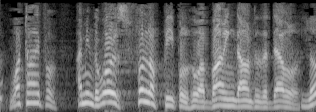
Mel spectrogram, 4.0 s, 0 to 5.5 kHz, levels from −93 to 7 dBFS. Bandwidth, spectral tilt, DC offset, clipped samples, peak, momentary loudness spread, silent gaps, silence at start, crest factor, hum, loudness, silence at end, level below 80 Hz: 5.2 kHz; -8 dB/octave; under 0.1%; under 0.1%; -4 dBFS; 6 LU; none; 0 s; 12 dB; none; -17 LUFS; 0 s; -56 dBFS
